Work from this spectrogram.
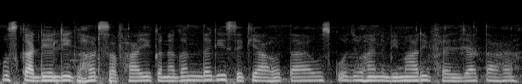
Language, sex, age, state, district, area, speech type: Hindi, female, 45-60, Bihar, Madhepura, rural, spontaneous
